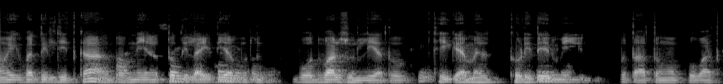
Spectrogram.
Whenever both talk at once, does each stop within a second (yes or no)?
no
